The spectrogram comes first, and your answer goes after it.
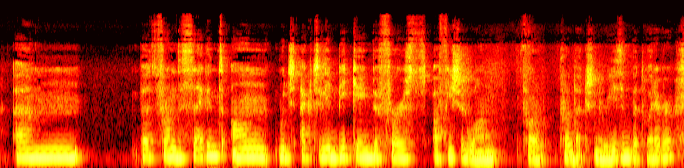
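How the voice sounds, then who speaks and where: Fairly slow, fairly even speech in a French accent, against noticeable background noise. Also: woman, fairly low pitch for a woman. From Brussels, Belgium. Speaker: dancer and choreographer. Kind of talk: interview. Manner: hesitant, many fillers.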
